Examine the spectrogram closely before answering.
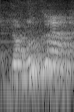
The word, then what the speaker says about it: Veruca: Veruca is a little biatch. So right here, I'm quite surprised that I pronounced it correctly.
